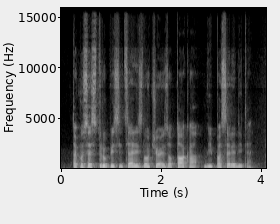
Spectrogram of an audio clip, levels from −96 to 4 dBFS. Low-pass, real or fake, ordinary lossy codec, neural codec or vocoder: 14.4 kHz; fake; Opus, 24 kbps; vocoder, 44.1 kHz, 128 mel bands every 256 samples, BigVGAN v2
